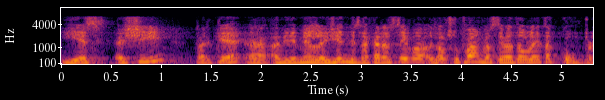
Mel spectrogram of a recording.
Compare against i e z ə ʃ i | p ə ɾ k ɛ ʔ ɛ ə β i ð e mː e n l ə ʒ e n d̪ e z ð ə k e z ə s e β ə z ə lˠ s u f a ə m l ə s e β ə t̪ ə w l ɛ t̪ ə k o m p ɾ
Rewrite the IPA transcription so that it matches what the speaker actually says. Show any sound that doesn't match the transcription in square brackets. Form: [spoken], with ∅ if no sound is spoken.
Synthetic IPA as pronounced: i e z ə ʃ i | p ə ɾ k ɛ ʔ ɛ ə β i ð e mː e n l ə ʒ e n d̪ e z ð ə k [a] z ə s e β ə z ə lˠ s u f a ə m l ə s e β ə t̪ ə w l ɛ t̪ ə k o m p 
